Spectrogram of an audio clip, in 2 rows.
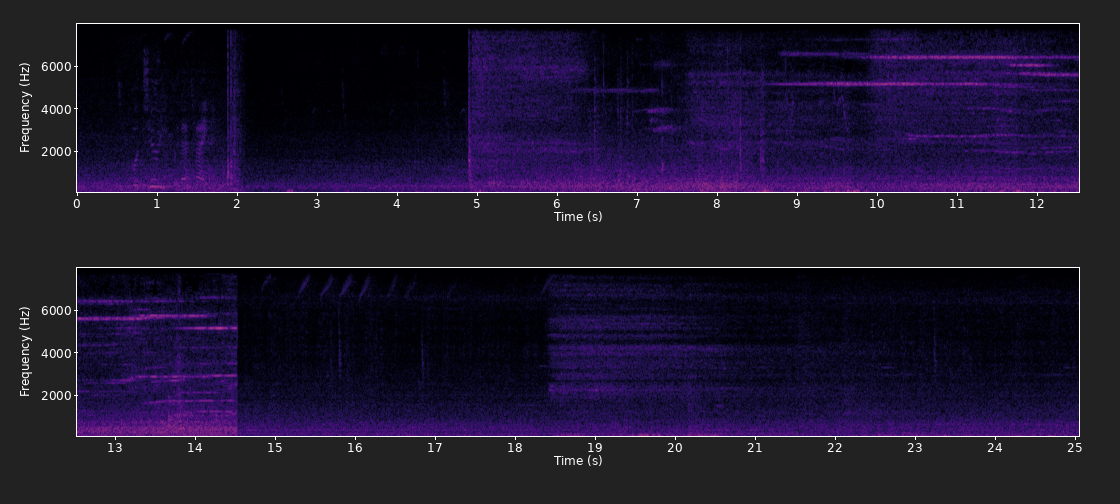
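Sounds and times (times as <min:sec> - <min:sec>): electric train pulling in: 0:03.6 - 0:25.0
high-pitched wheel and brake squeals: 0:05.9 - 0:14.6.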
